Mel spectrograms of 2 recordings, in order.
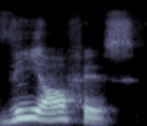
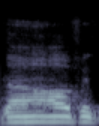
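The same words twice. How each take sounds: First: The word 'the' is said as 'thee'. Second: The word 'the' is said as 'thuh'. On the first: The speaker calls it right. "the office, you see" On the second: The speaker calls it wrong. "not the office"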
